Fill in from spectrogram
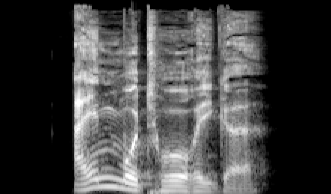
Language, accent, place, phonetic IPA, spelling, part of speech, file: German, Germany, Berlin, [ˈaɪ̯nmoˌtoːʁɪɡə], einmotorige, adjective, De-einmotorige.ogg
- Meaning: inflection of einmotorig: 1. strong/mixed nominative/accusative feminine singular 2. strong nominative/accusative plural 3. weak nominative all-gender singular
